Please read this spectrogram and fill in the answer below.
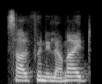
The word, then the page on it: sulphanilamide: Indian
